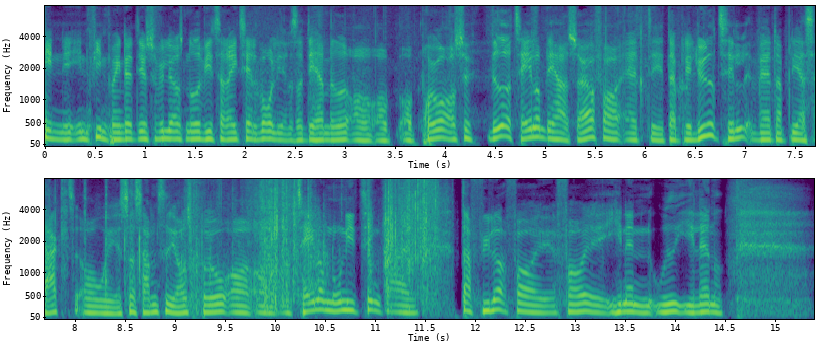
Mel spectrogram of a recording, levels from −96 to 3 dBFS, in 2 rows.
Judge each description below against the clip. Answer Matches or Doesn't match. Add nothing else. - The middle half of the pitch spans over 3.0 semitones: Doesn't match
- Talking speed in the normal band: Doesn't match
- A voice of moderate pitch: Matches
